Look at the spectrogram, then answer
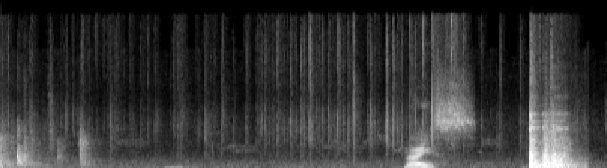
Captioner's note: chimney scrapes; coals clatter; flames crackle; birds chirp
